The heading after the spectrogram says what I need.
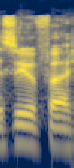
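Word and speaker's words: Zuffa: lot of stock in is this Zafa, is that how you say it? Zafa Boxing. Zufa boxing. Zua. Yeah, Zufa. Sure.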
